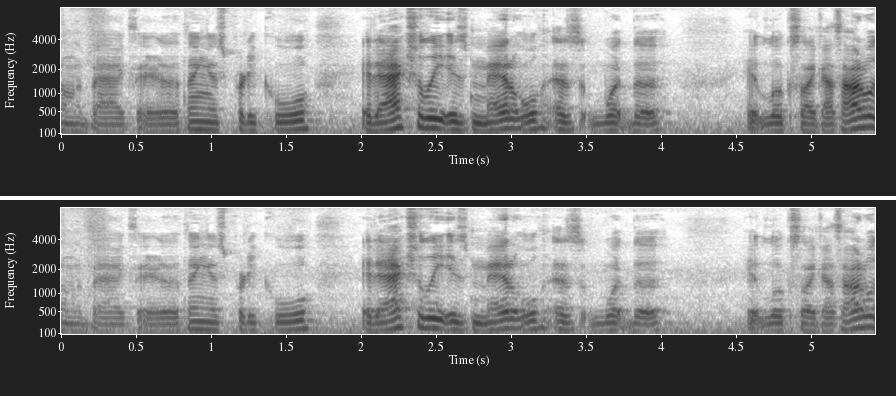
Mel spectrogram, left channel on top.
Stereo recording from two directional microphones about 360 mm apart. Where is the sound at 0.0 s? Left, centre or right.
Centre.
